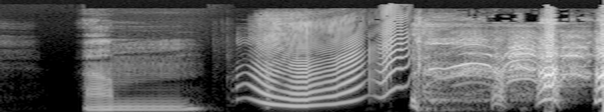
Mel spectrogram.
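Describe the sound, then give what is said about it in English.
A fart sound effect: a low, buzzy, flat tone lasting under a second, then a quick rising whistle-like sweep, followed by a brief burst of voice. “open with the fart”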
